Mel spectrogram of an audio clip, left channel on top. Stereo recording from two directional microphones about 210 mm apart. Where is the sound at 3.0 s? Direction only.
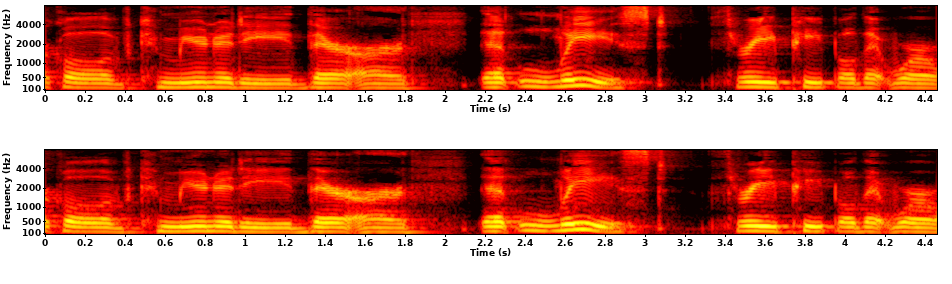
35° left (ahead or behind).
